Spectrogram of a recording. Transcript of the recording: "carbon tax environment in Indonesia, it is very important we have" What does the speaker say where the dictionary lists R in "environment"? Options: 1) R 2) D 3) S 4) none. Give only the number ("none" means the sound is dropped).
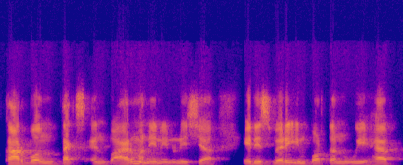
4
